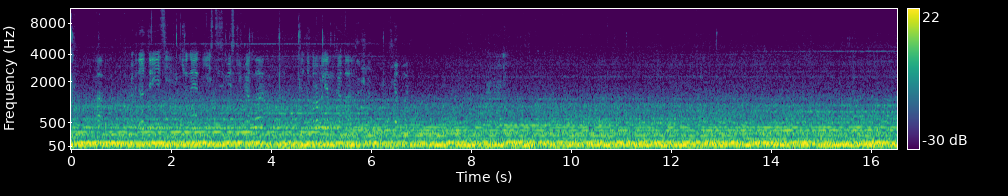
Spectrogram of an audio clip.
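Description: Steady low road rumble heard from inside a moving vehicle, with a few held tones droning over it. There are indistinct voices and light clicks in the first few seconds.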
